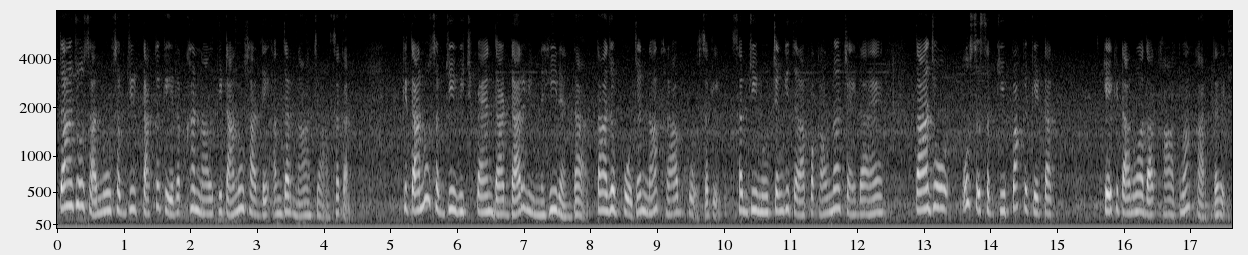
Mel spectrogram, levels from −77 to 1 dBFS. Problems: constant background noise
